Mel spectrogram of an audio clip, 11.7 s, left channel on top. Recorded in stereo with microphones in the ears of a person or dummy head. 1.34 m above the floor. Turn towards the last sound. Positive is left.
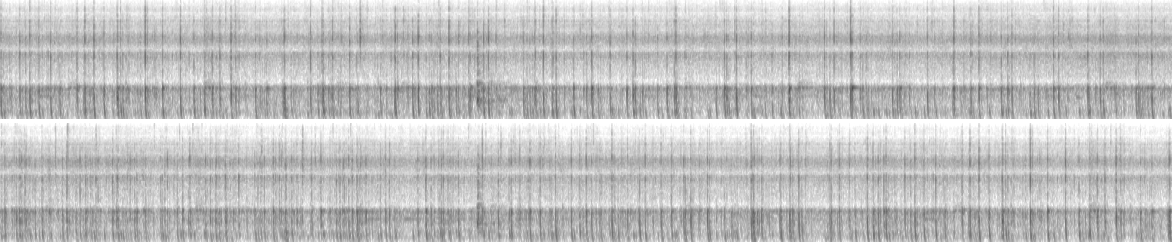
turn(degrees=25)  # may be behind; listen again after turning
